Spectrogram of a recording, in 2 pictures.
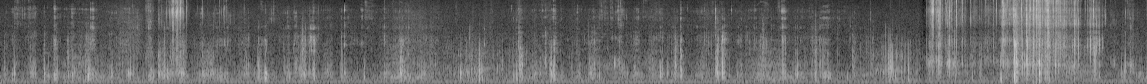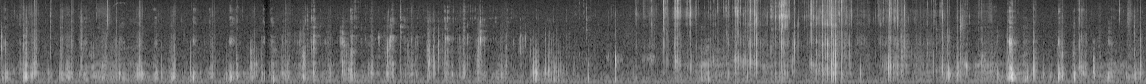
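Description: Close, wet chewing and biting of soft bread, with small crackles throughout. Twice, at about twelve seconds in and again about twenty-two to twenty-five seconds in, there is louder dense crackling as the chocolate-coated chocolate-ring bread is handled and broken.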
